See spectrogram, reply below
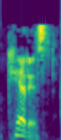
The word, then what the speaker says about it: careless: 啊，那我们回头再来看一下这个 careless 啊，大家记住 less 那个 e 呀、啊，通常我们读成一个小的对吧？ – 嗯啊，所以就不要读 careless，我们读 careless 啊。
